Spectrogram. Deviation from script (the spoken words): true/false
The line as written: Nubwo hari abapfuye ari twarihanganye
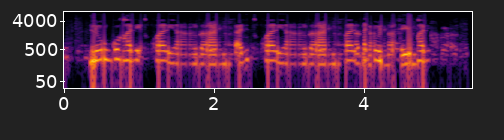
true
